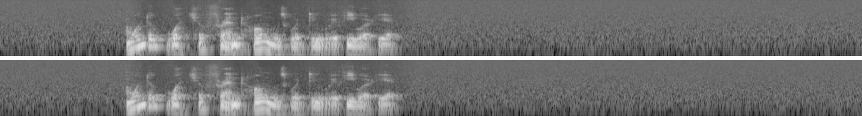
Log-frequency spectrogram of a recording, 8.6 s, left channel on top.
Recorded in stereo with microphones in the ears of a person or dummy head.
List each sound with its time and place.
1.3 s a man speaking: centre (ahead or behind), 0.8 m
